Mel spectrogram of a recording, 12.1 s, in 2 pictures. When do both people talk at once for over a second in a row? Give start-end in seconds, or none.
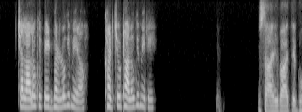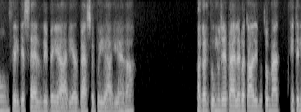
none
